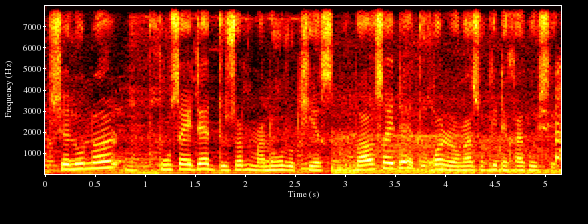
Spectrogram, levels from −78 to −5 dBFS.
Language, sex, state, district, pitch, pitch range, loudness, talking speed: Assamese, male, Assam, Sonitpur, 205 Hz, 195-235 Hz, -14 LUFS, 185 wpm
